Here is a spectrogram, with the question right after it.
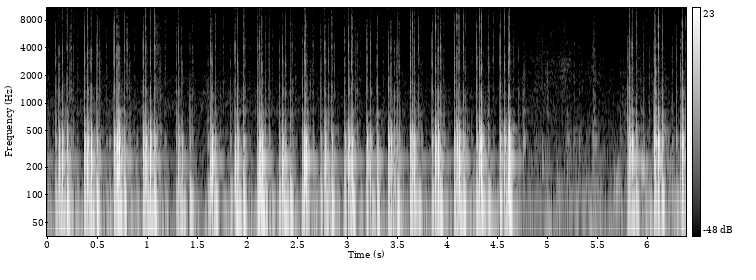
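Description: Fingertips tap and patter quickly on the hollow black plastic back panel of a round wall clock, making dull, low, hollow knocks that die away almost at once. The rapid, uneven tapping stops briefly near the five-second mark, leaving only a faint low hum, then resumes for a few more taps.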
